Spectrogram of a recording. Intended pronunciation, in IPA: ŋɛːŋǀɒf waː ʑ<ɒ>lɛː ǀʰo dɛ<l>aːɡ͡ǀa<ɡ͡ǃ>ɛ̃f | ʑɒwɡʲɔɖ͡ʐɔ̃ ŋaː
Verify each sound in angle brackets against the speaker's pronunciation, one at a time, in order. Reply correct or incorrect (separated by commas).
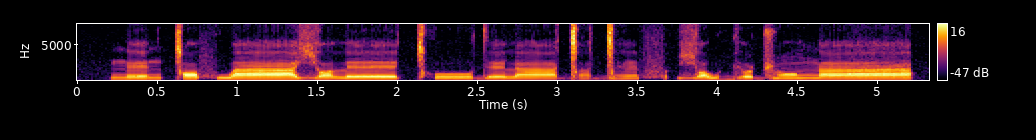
correct, correct, incorrect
